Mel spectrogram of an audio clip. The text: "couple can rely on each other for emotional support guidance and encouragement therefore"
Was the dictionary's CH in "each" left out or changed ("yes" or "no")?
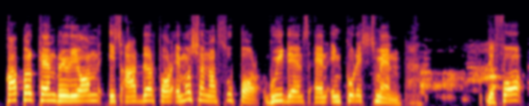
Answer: yes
